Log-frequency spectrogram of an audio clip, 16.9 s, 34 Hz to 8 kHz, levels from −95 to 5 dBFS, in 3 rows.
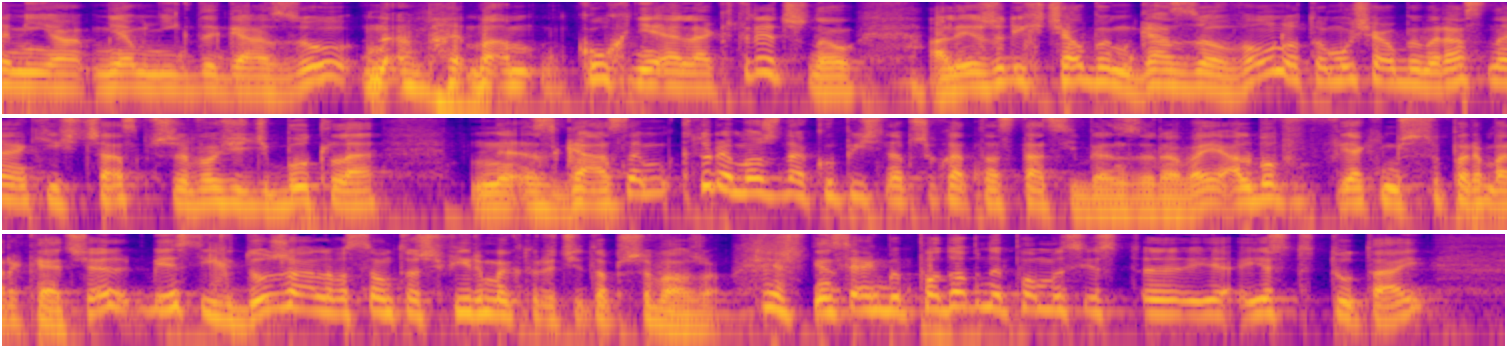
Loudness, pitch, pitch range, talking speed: -16 LUFS, 145 Hz, 125-175 Hz, 180 wpm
